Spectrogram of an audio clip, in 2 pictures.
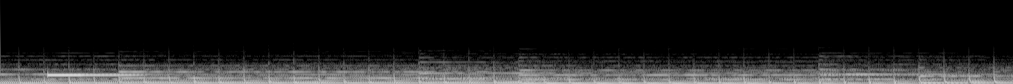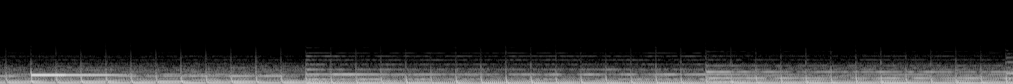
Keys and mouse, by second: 0.2 KP_3, 0.4 Tab, 1.0 z, 1.7 ctrl+z, 1.9 ctrl+z, 2.7 ctrl+z, 3.0 ctrl+z, 3.2 ctrl+z, 4.9 ctrl+i, 5.4 x, 5.8 z, 6.0-6.3 middle drag, 6.3-6.9 drag, 8.2 KP_1, 8.7 z, 9.2-9.8 drag, 10.1 z, 10.8-12.5 drag, 13.6 KP_1, 13.6 drag, 14.4 click, 15.0-15.5 drag, 16.3 a, 16.5-17.1 drag, 17.9-18.4 drag, 17.9-18.4 right drag, 19.6 f, 19.6 a.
